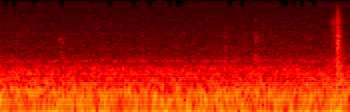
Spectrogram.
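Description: A car passes by outdoors, heard as a steady, close road rumble and engine hum that fills the short stretch, with no voices.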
